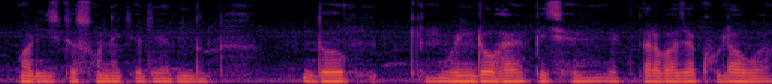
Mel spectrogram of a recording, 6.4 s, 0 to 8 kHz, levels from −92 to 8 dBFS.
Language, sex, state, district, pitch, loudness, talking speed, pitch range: Hindi, male, Bihar, Sitamarhi, 105 Hz, -33 LUFS, 140 wpm, 100-115 Hz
